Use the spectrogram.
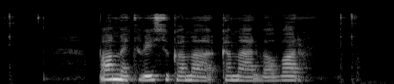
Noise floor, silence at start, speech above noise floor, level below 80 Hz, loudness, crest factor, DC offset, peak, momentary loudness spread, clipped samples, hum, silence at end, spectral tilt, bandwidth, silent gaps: -60 dBFS; 1 s; 37 dB; -64 dBFS; -24 LUFS; 18 dB; under 0.1%; -8 dBFS; 27 LU; under 0.1%; none; 0.9 s; -4.5 dB/octave; 11.5 kHz; none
